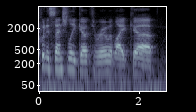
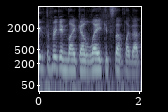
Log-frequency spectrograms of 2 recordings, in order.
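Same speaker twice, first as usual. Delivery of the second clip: normal talking voice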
